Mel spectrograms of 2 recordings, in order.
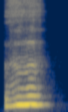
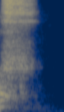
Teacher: you get the two sounds, the voiced and the unvoiced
